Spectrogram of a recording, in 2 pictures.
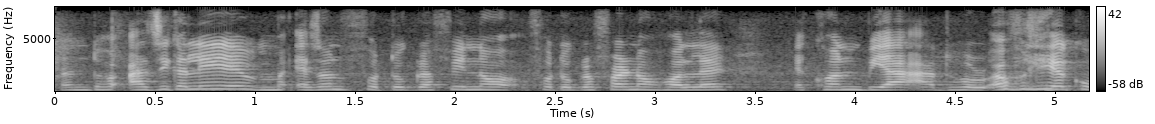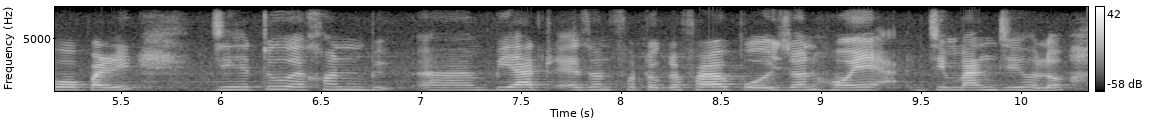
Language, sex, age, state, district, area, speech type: Assamese, female, 18-30, Assam, Darrang, rural, spontaneous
